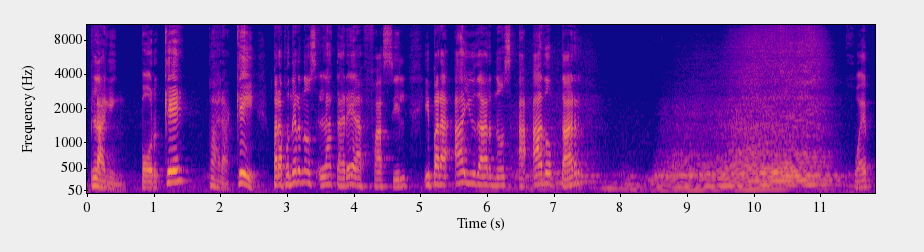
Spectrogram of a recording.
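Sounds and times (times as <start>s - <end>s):
speech: 0.0s - 7.6s, 11.5s - 11.8s
loud motorbike-like engine revving past outside in El Salvador: 5.8s - 11.5s.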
